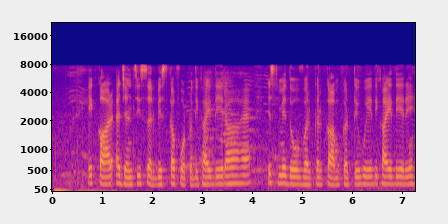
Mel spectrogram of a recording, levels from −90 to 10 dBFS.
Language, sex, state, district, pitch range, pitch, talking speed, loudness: Hindi, female, Punjab, Pathankot, 170-190 Hz, 175 Hz, 165 wpm, -17 LUFS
